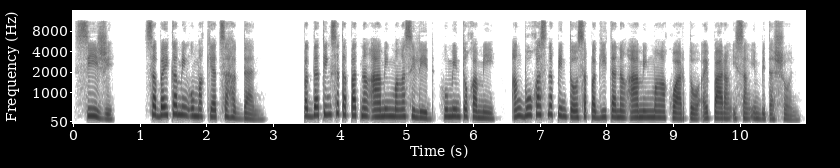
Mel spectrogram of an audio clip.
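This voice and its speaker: A woman's voice: mid-range voice, moderate pace, a little mellow, no echo, clean studio sound. Filipino woman narrating a sentimental romance. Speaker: story narrator. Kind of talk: dramatic first-person romance story narration.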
